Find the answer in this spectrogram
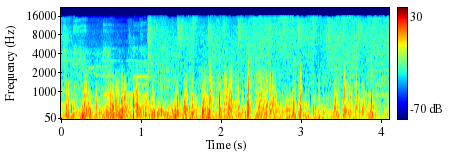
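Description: Wind buffeting a handheld phone's microphone, an uneven gusty rumble.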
